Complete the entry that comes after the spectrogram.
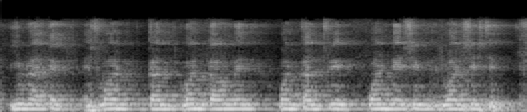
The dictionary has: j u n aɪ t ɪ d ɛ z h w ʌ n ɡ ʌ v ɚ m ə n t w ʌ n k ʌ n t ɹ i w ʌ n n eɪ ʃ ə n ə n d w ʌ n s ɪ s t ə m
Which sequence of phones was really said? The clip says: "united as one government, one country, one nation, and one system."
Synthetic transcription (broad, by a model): j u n aɪ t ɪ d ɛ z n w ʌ n ɡ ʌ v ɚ m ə n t w ʌ n k ʌ n t ɹ i w ʌ n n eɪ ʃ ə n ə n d w ʌ n s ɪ s t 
